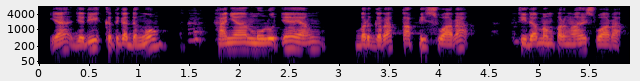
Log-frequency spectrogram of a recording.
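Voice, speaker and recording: A man teaching the rules of Quran recitation in a patient, explanatory manner, repeating each point slowly. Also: mid-range voice, no echo. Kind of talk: explanatory lesson. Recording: dull, dry lo-fi recording.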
